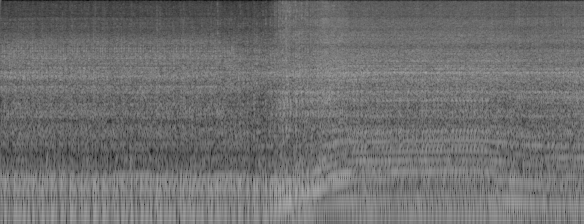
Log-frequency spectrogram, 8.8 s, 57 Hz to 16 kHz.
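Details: 1983 Ducati MHR bevel-drive twin, 40mm Dellorto carburettors after vacuum-gauge balancing: steady idle, then a quick blip dropping cleanly back to an even settled beat; carbs well balanced, normal idle.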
